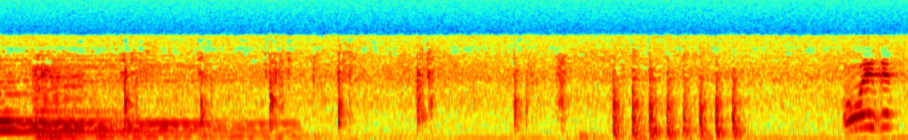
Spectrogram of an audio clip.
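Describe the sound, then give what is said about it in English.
Knocking on a door: scattered single knocks, then an insistent rapid run of about eight sharp raps, loud, with a brief voice sounding at the end. “Open the door”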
